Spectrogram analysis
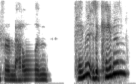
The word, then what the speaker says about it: Kamman: Is it Kamen? Kamen? Yeah, you know, I've heard different pronunciations, but the way that she said it on her TV show was Kamen.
